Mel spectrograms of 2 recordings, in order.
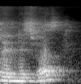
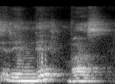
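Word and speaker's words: rendezvous: fair এবং রেন্ডেড বাস রেন্ডেজ বাস নট রেন্ডেজ বাস ইট ইজ রেন্ডে বাস লাইসে fair এই যে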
